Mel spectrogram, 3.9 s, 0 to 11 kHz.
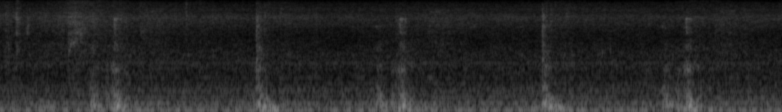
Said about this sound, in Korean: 5초 내에 와이퍼를 작동하세요.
